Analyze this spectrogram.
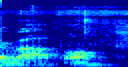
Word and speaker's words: Krabappel: i forgot about it krabappel is just crab apple yeah just set a different way it's pronounced differently yeah yeah yeah yeah it sounds like a kerbapple so yeah garoppolo going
